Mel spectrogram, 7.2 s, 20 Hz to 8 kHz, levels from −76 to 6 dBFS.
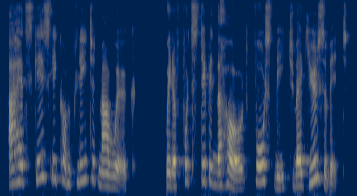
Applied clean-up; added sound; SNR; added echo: classical method log-MMSE.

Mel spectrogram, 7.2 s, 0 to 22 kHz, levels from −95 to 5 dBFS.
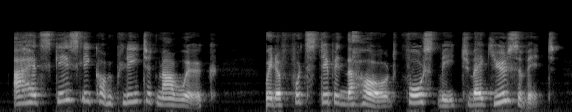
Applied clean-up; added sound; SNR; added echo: none; Hi-hat; 19 dB; none.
